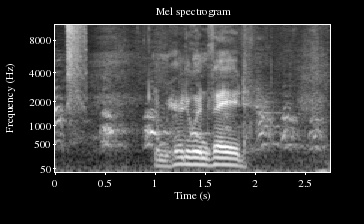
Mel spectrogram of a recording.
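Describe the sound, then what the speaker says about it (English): Guard dogs defending their land bark a few times close by in a short burst, with someone talking over and around the barking. "these dogs are guarding their land against the scary, scary person that I am"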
